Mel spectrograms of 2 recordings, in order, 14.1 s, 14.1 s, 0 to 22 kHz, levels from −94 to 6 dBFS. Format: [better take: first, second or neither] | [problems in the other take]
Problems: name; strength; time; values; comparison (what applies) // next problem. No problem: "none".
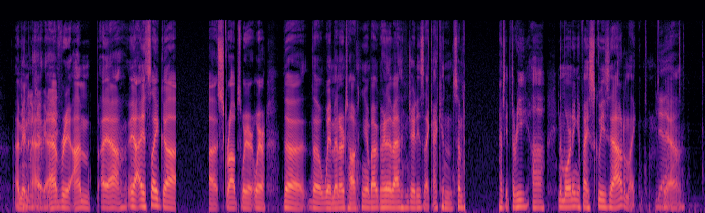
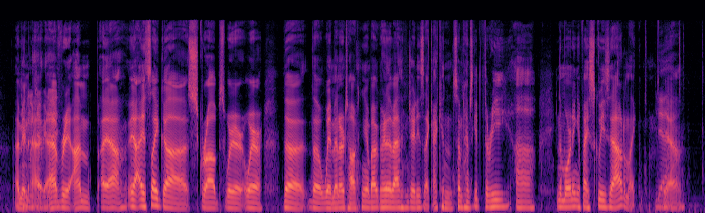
second | audio freezing; at 3.5 s for 0.5 s and at 9.5 s for 0.5 s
